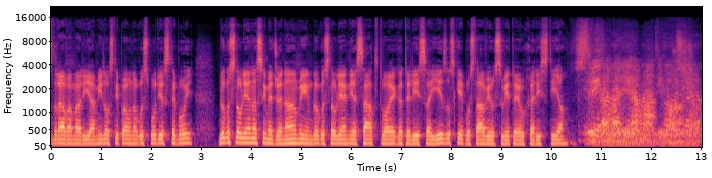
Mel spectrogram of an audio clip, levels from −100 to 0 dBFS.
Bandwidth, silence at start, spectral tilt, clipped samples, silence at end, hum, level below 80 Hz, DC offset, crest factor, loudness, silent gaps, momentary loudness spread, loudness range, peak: 15.5 kHz; 0 s; -5.5 dB/octave; under 0.1%; 0 s; none; -48 dBFS; under 0.1%; 16 dB; -19 LUFS; none; 7 LU; 4 LU; -4 dBFS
